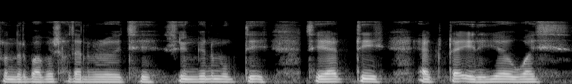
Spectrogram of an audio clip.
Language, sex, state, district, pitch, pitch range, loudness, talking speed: Bengali, male, Tripura, West Tripura, 120 Hz, 115-125 Hz, -18 LUFS, 105 wpm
